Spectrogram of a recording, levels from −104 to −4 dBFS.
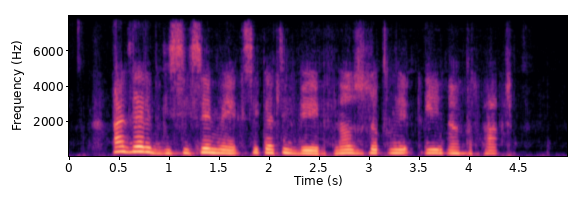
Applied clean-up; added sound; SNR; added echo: neural mask model DeepFilterNet 3.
